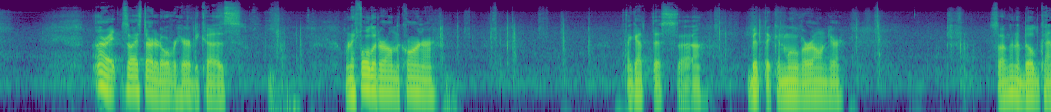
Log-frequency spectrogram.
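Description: A stiff plastic sheet crinkles and rustles as hands bend it.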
